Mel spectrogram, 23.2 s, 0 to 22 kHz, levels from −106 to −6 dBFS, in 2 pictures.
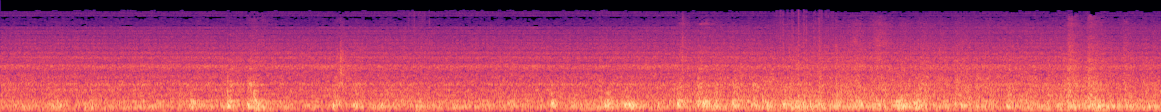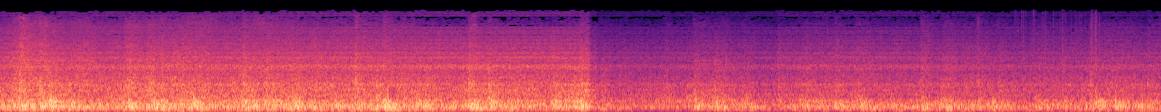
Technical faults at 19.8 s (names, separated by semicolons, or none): none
